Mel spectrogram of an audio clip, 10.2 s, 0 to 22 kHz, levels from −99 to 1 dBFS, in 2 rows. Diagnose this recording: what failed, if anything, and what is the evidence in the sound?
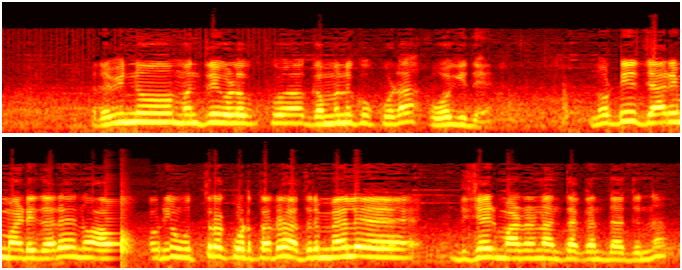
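Call audio freeze, 5.87 to 6.21 s, at the network and jitter-buffer stage. For 320 ms the last sound is stretched into a fading buzz, and then the audio resumes exactly where it stopped with nothing lost. Packets were likely held up in transit, emptying the buffer and forcing concealment.

Skip ahead, 6.33 to 6.36 s, also at the jitter buffer. Playback jumps forward with only a 10 ms bridge, and about a fifth of a second of audio is missing. This points to a stretch of audio lost in transit or discarded by the buffer while later audio was already waiting.

Jitter buffer slow-down, 6.71 to 8.71 s. The audio runs at 91% speed with unchanged pitch, so sounds are audibly drawn out. The receiver repeated individual pitch periods and pause fragments, inserting 184 ms in total, to rebuild its reserve.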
